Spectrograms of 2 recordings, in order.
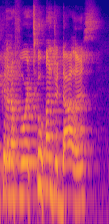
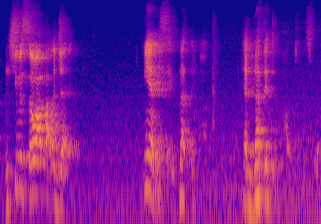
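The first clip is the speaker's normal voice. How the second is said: softer, quick words, nearly overcome; choked up; 2 semitones higher, 8 dB quieter, faster than usual. Real, not acted. Telling how mom apologized for nothing, choked up. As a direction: let the voice drop away, choked with emotion.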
